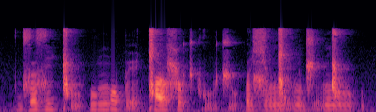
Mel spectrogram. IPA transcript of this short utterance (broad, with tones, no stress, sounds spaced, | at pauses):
d͡z ə˨˩˦ z i˨˦ ǁ ṵ˨˦ ʔ u˨˩˦ ŋ o˨˦ p ḛ˦˨ ǁ a˨˦ ʂ o˩ t͡ʃ k ṵ˨˩˦ t͡ʃ ṵ˩ ʔ ə˨˩˦ ʑ ə˩ ŋ͡ǁ ḛ˦˨ ŋ d͡ʒ ḛ˨˦ ŋ͡ǁ u˨˦ ʔ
